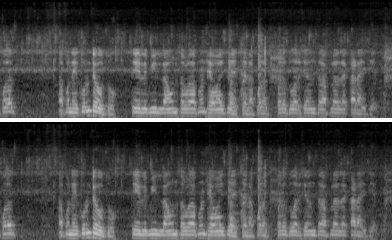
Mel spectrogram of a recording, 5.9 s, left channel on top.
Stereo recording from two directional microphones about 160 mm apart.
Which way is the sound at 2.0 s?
55° right (ahead or behind).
